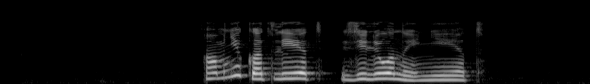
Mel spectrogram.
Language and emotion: Russian, sad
